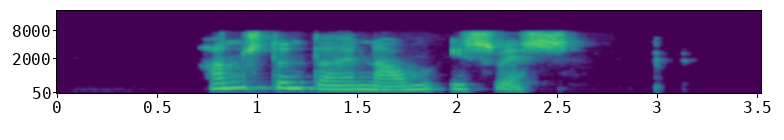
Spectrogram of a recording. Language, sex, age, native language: Icelandic, female, 20-29, Icelandic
